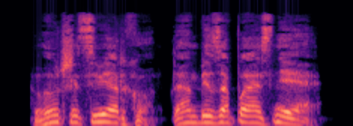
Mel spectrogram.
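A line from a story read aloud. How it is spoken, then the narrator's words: Shouting back. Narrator (Russian): прокричал в ответ Керс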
